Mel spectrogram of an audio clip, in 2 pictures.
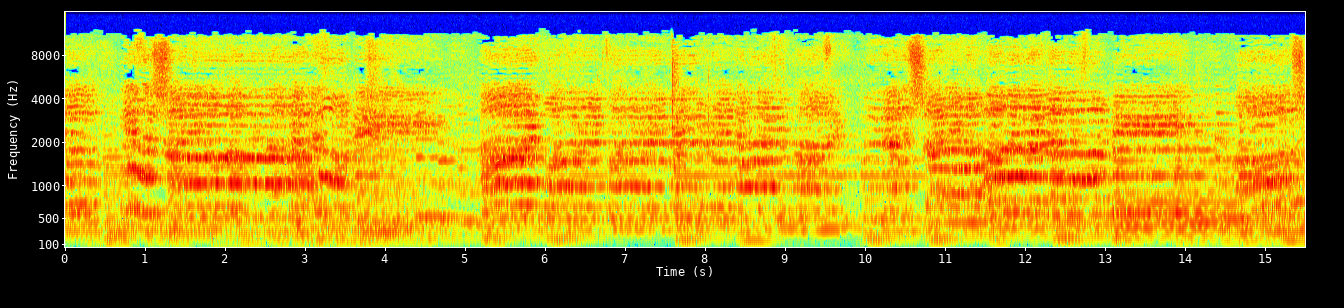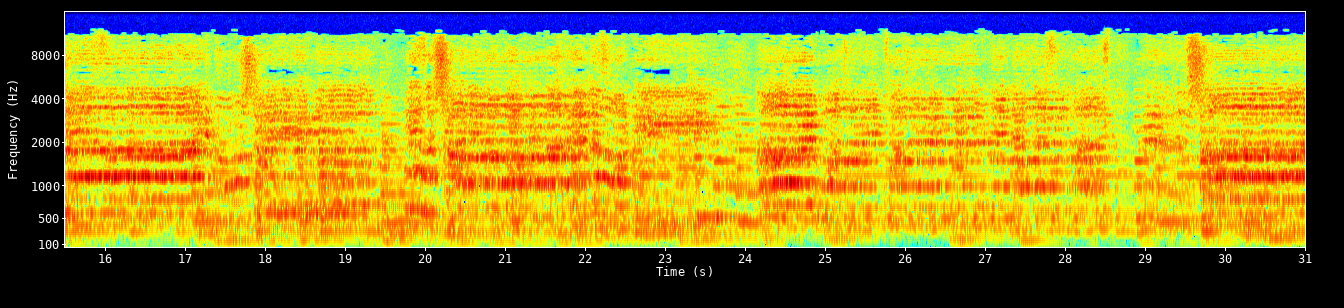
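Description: A school choir of boys and girls singing together in parts, holding chords that change every second or so.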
